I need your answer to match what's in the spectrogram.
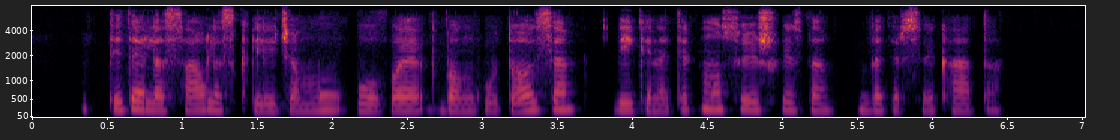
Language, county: Lithuanian, Klaipėda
